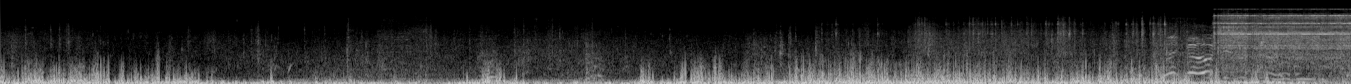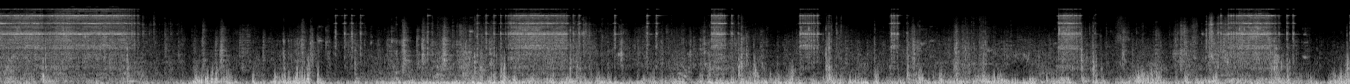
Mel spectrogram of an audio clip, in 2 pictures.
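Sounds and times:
wind rumble on microphone: 0.0 - 27.0
winch ratcheting: 9.6 - 22.8, 24.1 - 27.0.

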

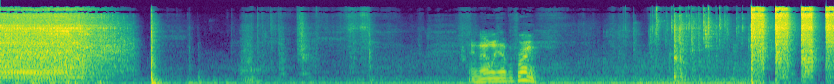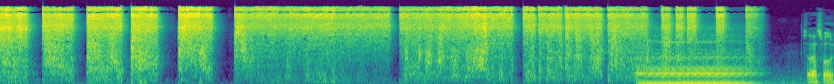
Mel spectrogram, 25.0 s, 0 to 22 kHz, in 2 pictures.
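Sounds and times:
compressed air hissing: 11.3 - 24.0.

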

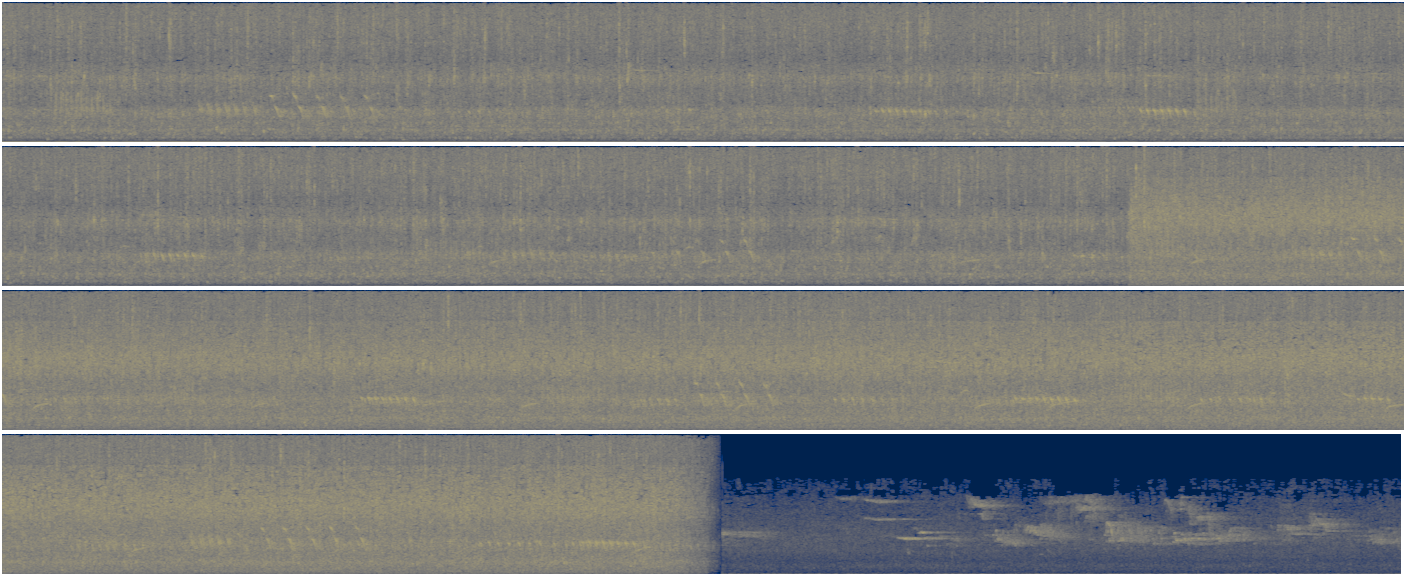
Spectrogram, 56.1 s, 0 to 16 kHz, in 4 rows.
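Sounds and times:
stream water rushing: 0.0 - 15.4, 21.8 - 49.2.

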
